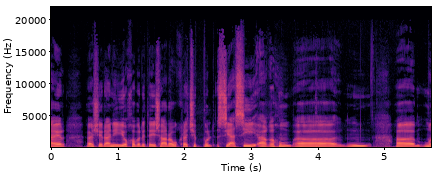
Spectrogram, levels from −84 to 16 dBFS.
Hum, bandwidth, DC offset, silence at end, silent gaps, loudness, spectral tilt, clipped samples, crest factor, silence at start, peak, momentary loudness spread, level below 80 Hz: none; 19 kHz; 0.1%; 0 s; none; -18 LUFS; -5 dB/octave; under 0.1%; 12 dB; 0 s; -6 dBFS; 6 LU; -44 dBFS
